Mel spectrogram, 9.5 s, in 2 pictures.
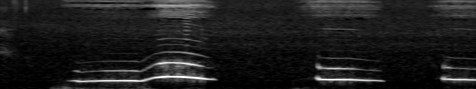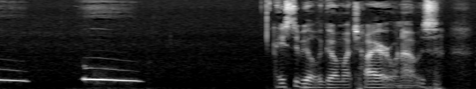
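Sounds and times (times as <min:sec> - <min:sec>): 
man imitating a mourning dove's call: 0:00.6 - 0:02.2, 0:03.0 - 0:06.2
speech: 0:07.6 - 0:09.5.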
